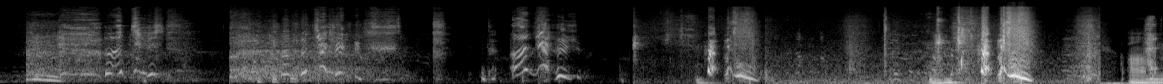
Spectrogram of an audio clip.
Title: Celebrities sneezing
